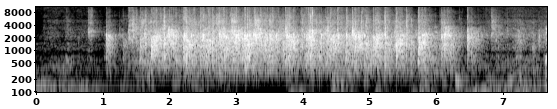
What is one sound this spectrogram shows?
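A small group of people applaud.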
